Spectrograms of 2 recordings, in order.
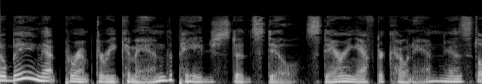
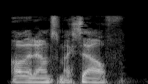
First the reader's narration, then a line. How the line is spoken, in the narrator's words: grunted Conan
